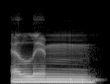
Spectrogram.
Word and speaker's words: Elimian: Elimian.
